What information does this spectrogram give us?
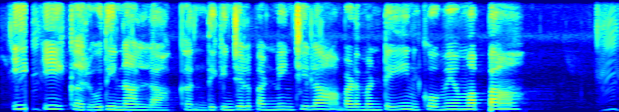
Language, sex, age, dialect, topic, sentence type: Telugu, female, 31-35, Southern, agriculture, statement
